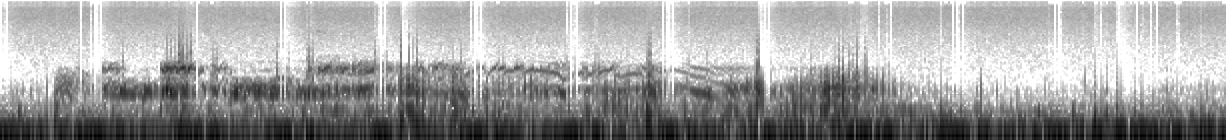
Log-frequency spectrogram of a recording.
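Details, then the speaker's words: Gurgling, bubbling abdominal sounds with shifting squeaks and rumbles through a stethoscope, lying down after cola with Mentos; no sloshing or popping, perhaps too much liquid: active bowel sounds from gas and fluid. ""यह Chapo Chapo ध्वनि (स्लोश)🙇💦 बनाने के लिए प्रतीत नहीं होता है"। "शायद इसलिए कि बहुत अधिक पानी है, यह पॉपिंग साउंड नहीं लगता है🙇🙇🙇"।"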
